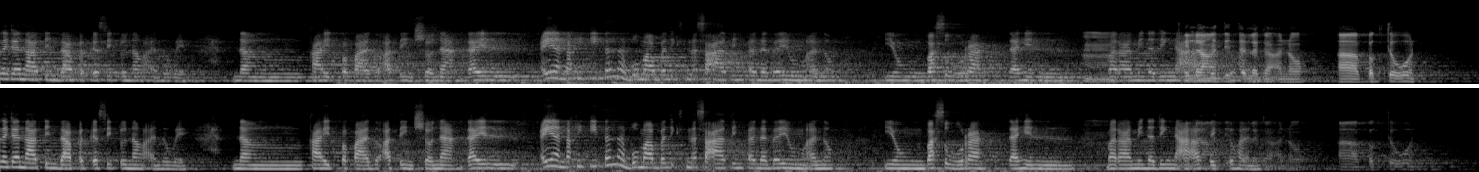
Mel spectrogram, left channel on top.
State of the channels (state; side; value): normal; both; correlation 0.74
